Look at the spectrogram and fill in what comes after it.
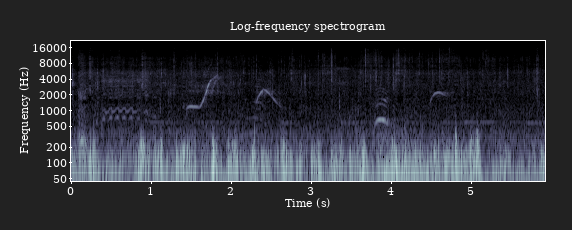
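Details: Village goat herd calling: several short bleats, some sweeping sharply upward and others arching or wavering, come one after another over a busy bed of low thumps and movement noise.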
